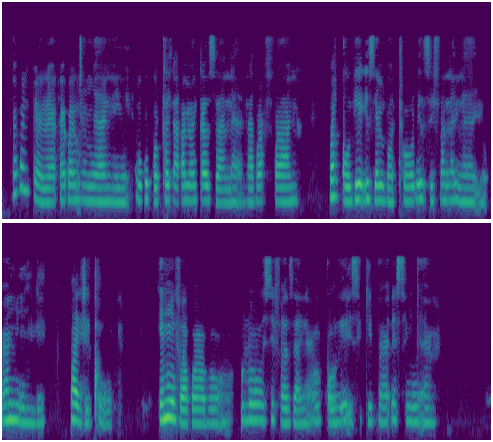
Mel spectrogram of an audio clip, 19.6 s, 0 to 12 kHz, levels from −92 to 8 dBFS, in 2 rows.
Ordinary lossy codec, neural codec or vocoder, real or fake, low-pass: MP3, 48 kbps; codec, 16 kHz, 1 kbps, FreqCodec, larger model; fake; 7.2 kHz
